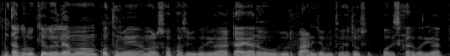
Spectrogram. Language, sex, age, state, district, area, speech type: Odia, male, 30-45, Odisha, Kendujhar, urban, spontaneous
